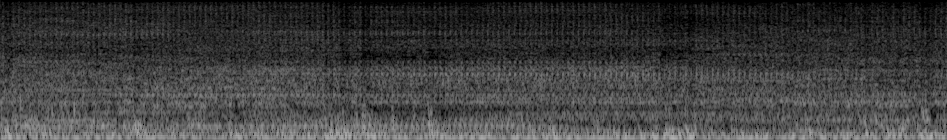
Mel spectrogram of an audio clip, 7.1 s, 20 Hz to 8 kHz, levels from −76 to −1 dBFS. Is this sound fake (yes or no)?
no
